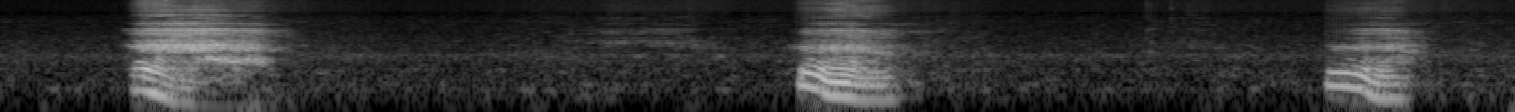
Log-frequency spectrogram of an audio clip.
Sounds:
Sigh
